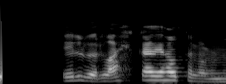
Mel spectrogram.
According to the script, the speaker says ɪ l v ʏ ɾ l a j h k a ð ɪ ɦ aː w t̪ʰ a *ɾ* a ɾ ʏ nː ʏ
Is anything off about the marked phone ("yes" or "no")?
yes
